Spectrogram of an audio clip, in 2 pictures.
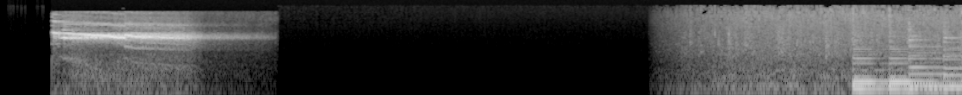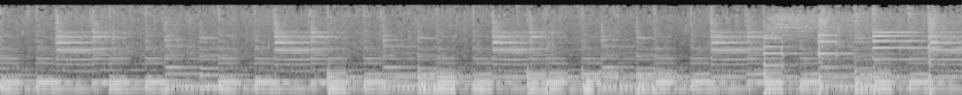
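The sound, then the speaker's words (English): An eagle screech sound effect, played during an audio glitch: a single loud, shrill screech rings out for about two seconds, followed by silence, then a rushing wash of noise swells into steady music with a deep bass pulse. “We got two eagle screeches in there, but I digress.”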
